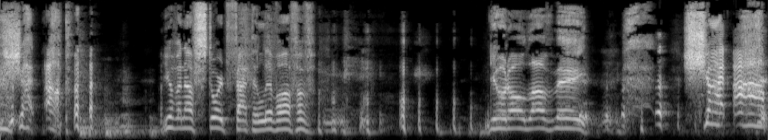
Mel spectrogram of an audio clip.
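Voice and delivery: high, laughing mock voice.

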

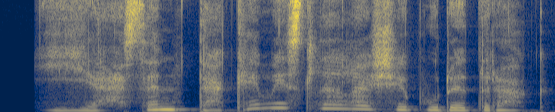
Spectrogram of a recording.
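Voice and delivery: hushed whisper. Facing the dragon queen, a girl answers another girl, whispering back. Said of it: "šeptala zpátky Luna".

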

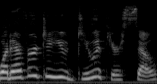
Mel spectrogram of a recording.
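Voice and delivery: dry, understated, drily inquiring tone. Narrator reads one roommate answering another, dry. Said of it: "James says dryly".

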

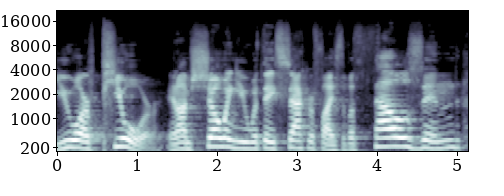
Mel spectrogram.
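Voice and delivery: high, loud, vindicated tone.

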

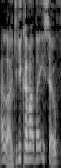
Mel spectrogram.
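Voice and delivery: high, condescending, patronising, talking-down tone. Reacting to the other speaker's own theory about a film title: patronising tone. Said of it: "didn't mean to sound patronising".

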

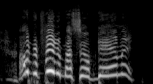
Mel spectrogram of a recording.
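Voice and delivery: put-on, very high, loud, worked-up excited outburst. Mimicking how the listener sounds once excited, imitating someone getting excited. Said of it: "until you get excited".

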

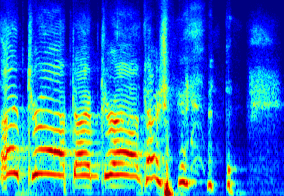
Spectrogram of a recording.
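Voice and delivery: put-on very high, panicked, crying little girl voice.

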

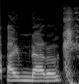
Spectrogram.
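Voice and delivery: imitated laughing while talking. Retelling a friend's words while she was laughing: imitating someone laughing while talking. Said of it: "She's just sitting there laughing".

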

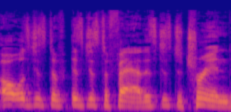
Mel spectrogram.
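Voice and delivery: normal talking voice

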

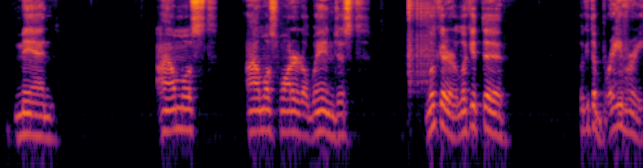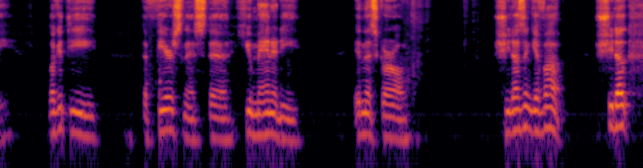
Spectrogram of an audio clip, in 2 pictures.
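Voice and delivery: steady, calm, earnest, heartfelt, acted. Retelling a film character's speech very calmly and very sincerely. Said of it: "he very calmly and very sincerely, he goes".

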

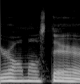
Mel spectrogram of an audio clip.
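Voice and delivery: put-on, very high, shrill yelled cheer. Recalling what someone yelled at the seven mile mark of a run, retelling a yell. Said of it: "someone had yelled like".

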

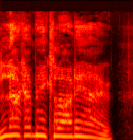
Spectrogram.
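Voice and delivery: put-on screaming, very high-pitched. Retelling a wrestler's words to another in the ring: imitating Eddie Kingston screaming. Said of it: "you just got Eddie there screaming".

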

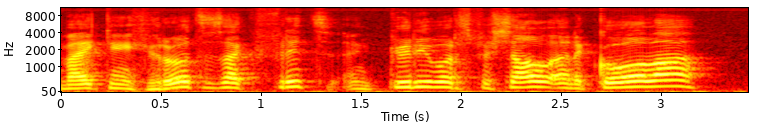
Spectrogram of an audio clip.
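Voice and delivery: acted-out loud call. Telling a joke, acting out a character calling out in the library. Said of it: "en roept".

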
